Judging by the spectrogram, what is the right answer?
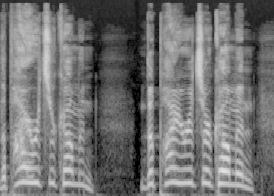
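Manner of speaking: shrill, very high-pitched, freaked-out screaming. Retelling a scene where a character runs out: imitating Usopp screaming. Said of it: "he just starts screaming".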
